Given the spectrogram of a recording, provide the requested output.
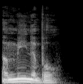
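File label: "amenable", English, British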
